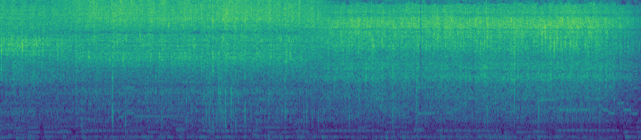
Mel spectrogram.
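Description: A leg of lamb being seared in a pan for a slow-cooked seven-hour gigot, turned to brown on all sides, gives a loud, steady sizzle and crackle from start to finish with no talking.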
